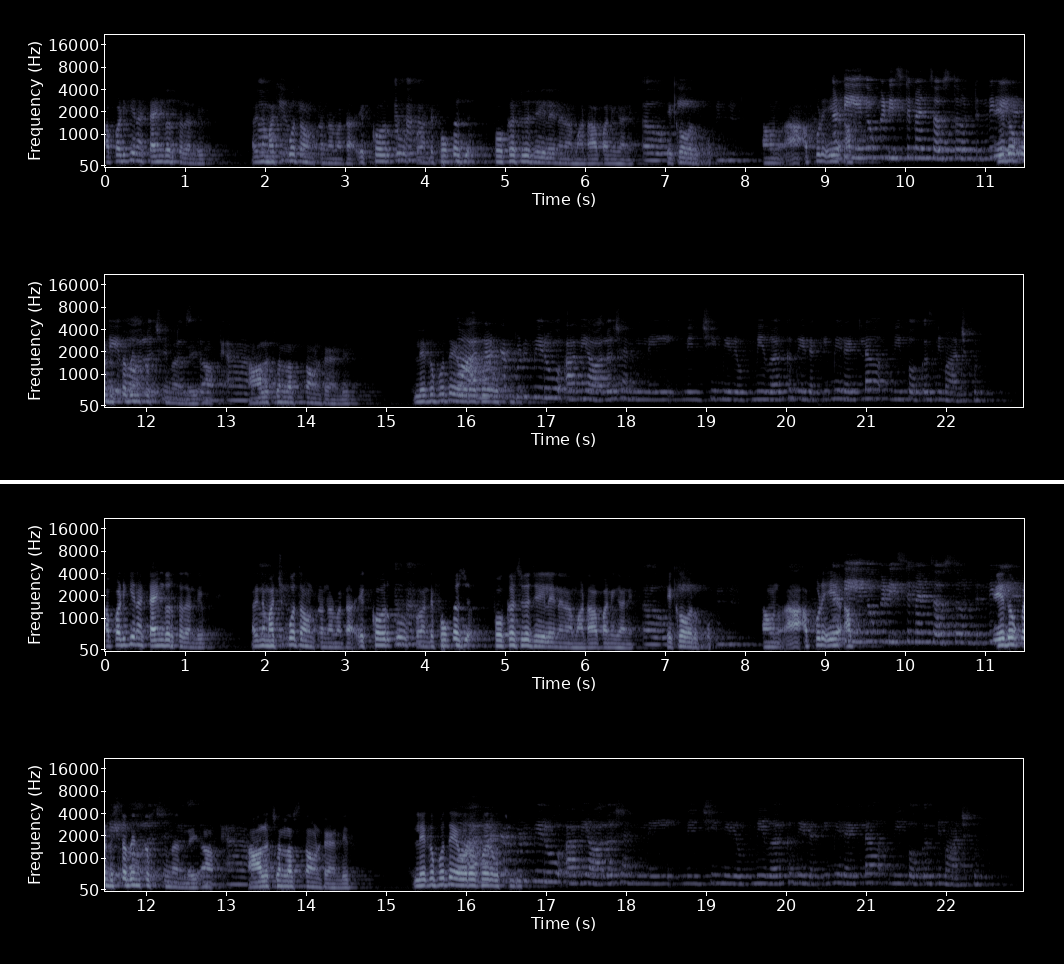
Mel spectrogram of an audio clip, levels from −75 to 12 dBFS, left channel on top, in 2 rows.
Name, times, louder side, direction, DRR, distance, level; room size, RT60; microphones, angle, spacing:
voice 1, 0.0-1.3 1.8-4.6 4.9-6.6 7.1-7.4 8.2-9.4 11.1-12.9 13.3-14.6 15.3-16.4, right 6 dB, 75° right, 13 dB, 0.4 m, -31 dB
voice 2, 1.9-2.5 3.6-4.0 6.7-7.9 9.1-13.4 15.9-22.4, left 2 dB, 25° left, 2 dB, 1.6 m, -41 dB
13.5 x 7.2 x 4.9 m, 0.99 s
head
